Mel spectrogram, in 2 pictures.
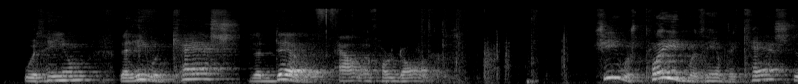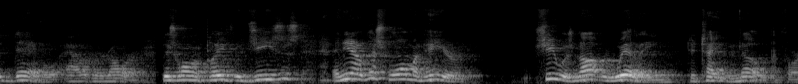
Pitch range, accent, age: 170-235 Hz, American, 60-79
